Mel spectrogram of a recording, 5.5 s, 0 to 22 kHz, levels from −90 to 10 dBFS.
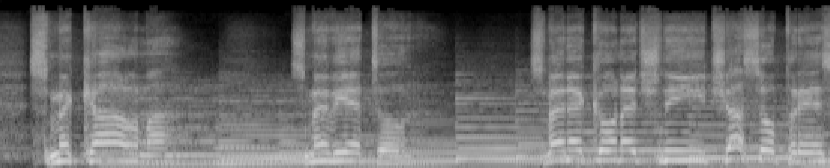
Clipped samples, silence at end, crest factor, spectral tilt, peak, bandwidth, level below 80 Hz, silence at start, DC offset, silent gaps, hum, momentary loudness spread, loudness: under 0.1%; 0 s; 14 dB; -4.5 dB/octave; 0 dBFS; 18 kHz; -40 dBFS; 0 s; under 0.1%; none; none; 8 LU; -14 LUFS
